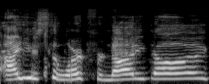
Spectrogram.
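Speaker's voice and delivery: high, slow, distorted disguised voice.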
